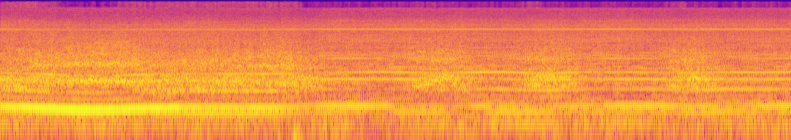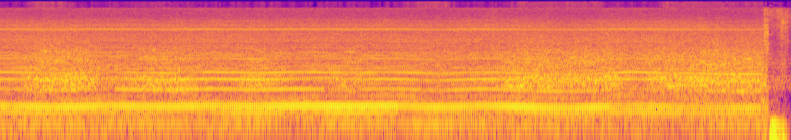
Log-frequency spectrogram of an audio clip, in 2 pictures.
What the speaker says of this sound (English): I like the sound of that engine,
